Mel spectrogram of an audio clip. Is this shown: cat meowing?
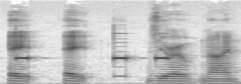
no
